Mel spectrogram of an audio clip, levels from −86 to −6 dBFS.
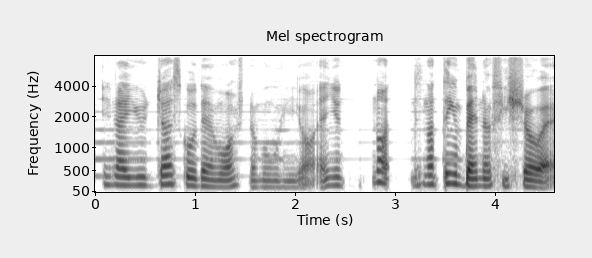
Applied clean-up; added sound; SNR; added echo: neural mask model RNNoise.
